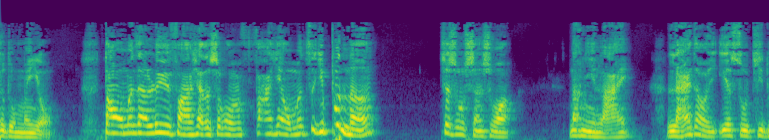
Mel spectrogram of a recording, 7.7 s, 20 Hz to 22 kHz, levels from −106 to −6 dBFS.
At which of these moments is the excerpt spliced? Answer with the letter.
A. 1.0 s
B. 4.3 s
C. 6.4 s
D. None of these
D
